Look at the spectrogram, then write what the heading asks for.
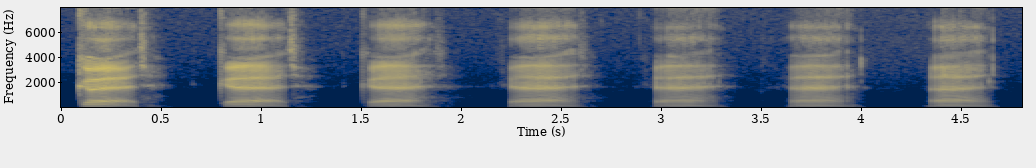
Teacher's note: at the end like we almost have like no G at all versus at the beginning we have a really heavy G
